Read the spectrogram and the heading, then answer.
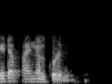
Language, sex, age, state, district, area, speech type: Bengali, male, 30-45, West Bengal, Paschim Bardhaman, urban, conversation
